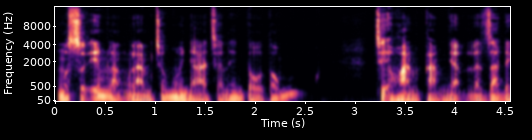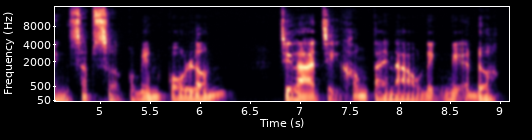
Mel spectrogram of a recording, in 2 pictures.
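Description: Male storyteller, low voice, lively swooping delivery, dry close recording. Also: normal speed, no room sound. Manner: dramatic, expressive. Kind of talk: ghost story narration.

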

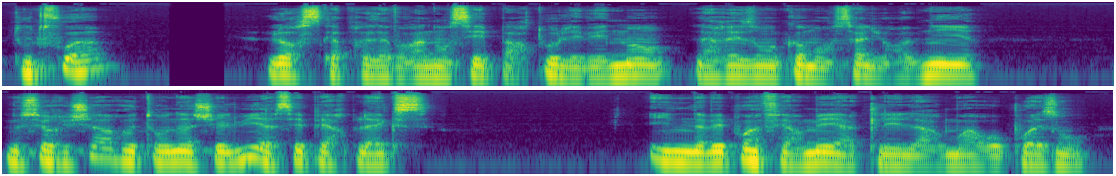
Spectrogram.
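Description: Husky-voiced male audiobook narrator. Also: mid-range voice, normal speed, dark tone. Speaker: audiobook reader. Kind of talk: scripted narration.

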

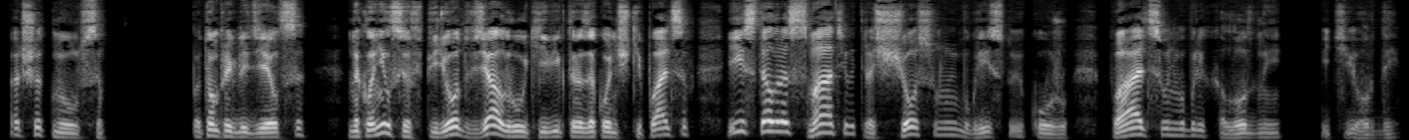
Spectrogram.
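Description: Animated male audiobook narrator. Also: lowish voice, dry recording, studio quality. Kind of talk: expressive literary narration.

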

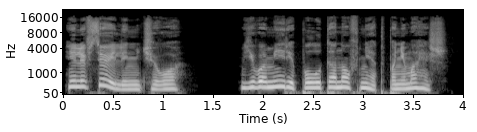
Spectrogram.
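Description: A woman's voice: on the high side, brisk, dark tone, dry recording, clean studio sound, pitched above the performer's own voice, lightly acted. A woman reader voicing a worldly young woman friend who smokes and hands out knowing advice. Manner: knowing, advising.

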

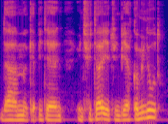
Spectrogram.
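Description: A man's voice: medium pitch, a little slow, mellow, close to an everyday voice. A man voicing a cocky, sly young rascal with an insolent, mocking manner in a storybook reading.

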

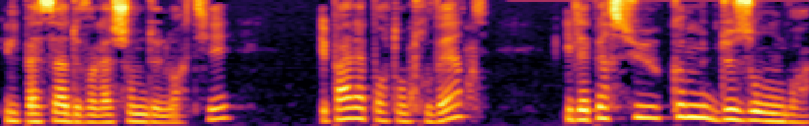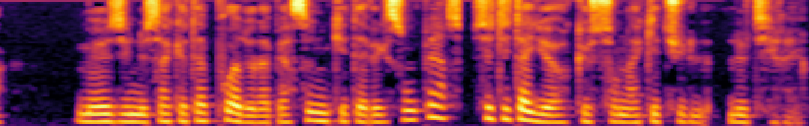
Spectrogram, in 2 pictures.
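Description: A woman with a fairly low voice reads a classic novel aloud for an audiobook, her delivery measured and expressive.

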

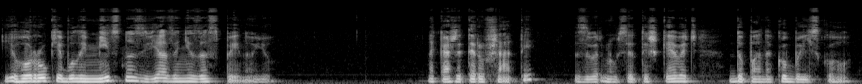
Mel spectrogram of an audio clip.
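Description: A man's voice: mid-range voice, level tone, fairly quick, creaky, few pauses, darkish tone. Man narrating an adventure audiobook. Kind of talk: scripted narration.

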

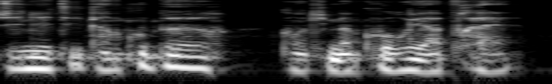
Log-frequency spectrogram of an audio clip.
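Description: A man's voice: on the low side, fairly even intonation, normal speed, mellow, husky. A man voicing a meek, timid little working man who speaks plaintively and hesitantly.

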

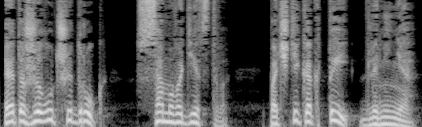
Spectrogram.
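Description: A tipsy young man, stubborn and torn by guilt, pleads in a strained, raised voice. A man acts him out in a storybook reading, his tone husky and breathy. The sound is dry and close. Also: on the high side, very animated, moderate pace, darkish tone, no room sound, voice pushed up. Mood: pleading.

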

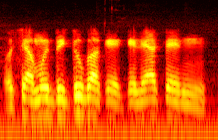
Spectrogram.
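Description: The man speaks at normal speed with a medium pitch and fairly even intonation, with no echo on the dry, tinny phone line. His Uruguayan Spanish carries an insistent, indignant tone, and he frequently asks if he's understood. He lives in a settlement, speaks for its community, has a chronic lung disease, and is taking part in a radio phone interview.

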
